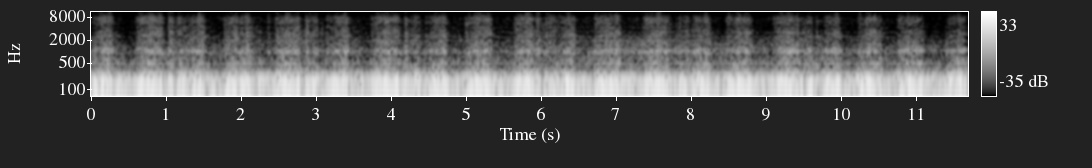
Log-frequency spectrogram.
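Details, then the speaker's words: Cold start on a turbo GMC truck with an E38 ECU, exhaust cutout open: the idle surges badly, hunting up and down, swinging lean and rich. It stalls, timing tries to correct, and short-term O2 trims add 25% fuel. Fine once warm; cause unconfirmed. "It surges extremely bad. It's lean, it's rich, just kind of going all over the place. As soon as it's warmed up, it's fine."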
